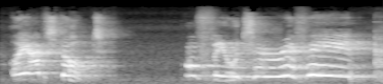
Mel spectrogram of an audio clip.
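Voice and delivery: put-on very high, slow screechy old woman. Grandma calling from the attic, very high screech. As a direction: screech it from above.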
